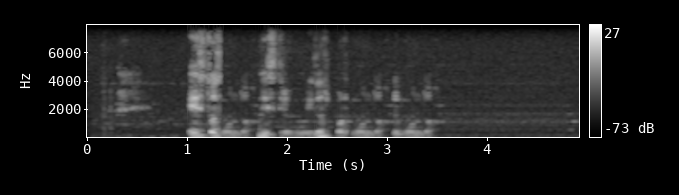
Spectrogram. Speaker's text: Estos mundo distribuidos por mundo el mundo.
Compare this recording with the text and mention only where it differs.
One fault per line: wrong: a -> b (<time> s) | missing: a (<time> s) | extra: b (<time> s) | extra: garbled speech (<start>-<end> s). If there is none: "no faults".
no faults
